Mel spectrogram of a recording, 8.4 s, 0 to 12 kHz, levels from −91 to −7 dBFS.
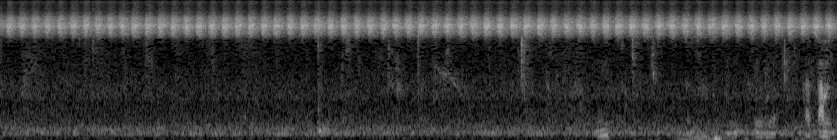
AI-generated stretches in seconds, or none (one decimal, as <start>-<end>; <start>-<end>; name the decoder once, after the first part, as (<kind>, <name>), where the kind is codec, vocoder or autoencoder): none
